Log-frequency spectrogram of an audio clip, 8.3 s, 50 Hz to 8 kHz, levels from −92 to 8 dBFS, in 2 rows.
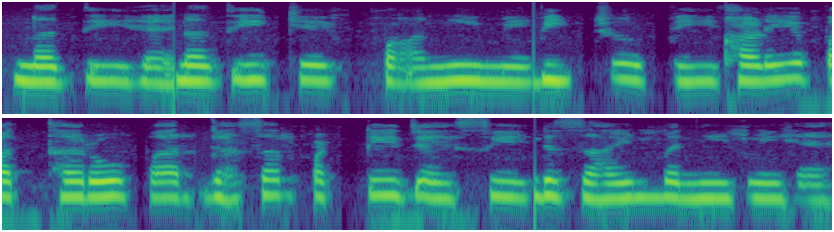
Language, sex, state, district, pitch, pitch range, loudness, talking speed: Hindi, female, Goa, North and South Goa, 225 Hz, 215-230 Hz, -17 LUFS, 130 wpm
